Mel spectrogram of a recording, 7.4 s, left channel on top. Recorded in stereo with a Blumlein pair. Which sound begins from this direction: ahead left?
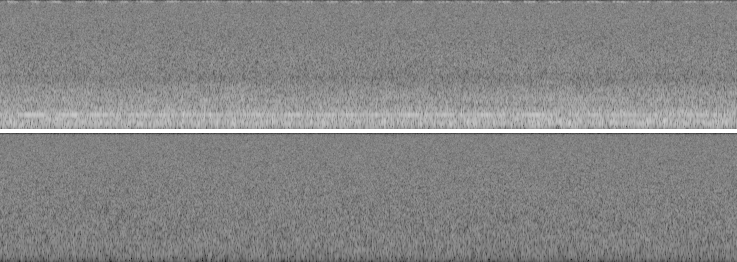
An insect, at 0.0 s.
